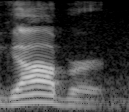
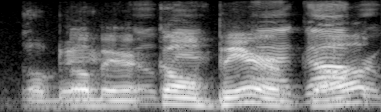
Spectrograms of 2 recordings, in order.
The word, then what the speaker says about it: Gobert: Rudy Gobert. Gobert.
